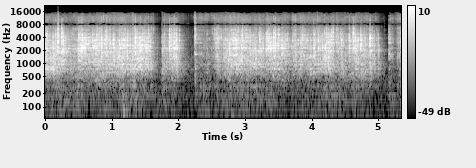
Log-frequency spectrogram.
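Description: Cocoa beans being dry-roasted in a frying pan, stirred with a wooden spatula: a steady rattling, scraping clatter of the hard beans against the pan and each other, easing off briefly about two seconds in.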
